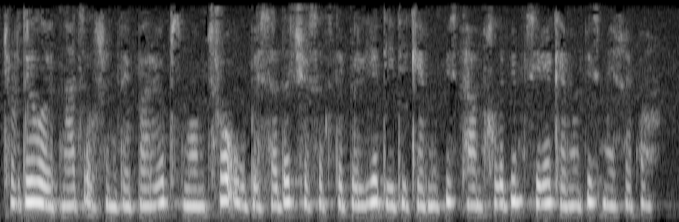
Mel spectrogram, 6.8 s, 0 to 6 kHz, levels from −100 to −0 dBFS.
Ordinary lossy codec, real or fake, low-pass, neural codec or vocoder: AAC, 32 kbps; real; 5.4 kHz; none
